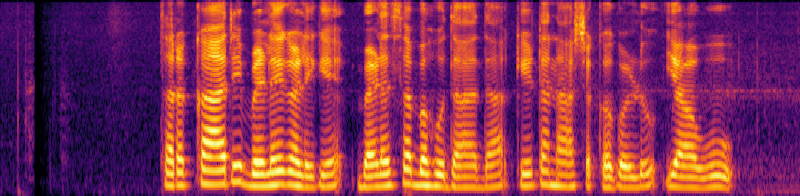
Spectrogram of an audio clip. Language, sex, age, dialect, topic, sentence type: Kannada, female, 36-40, Coastal/Dakshin, agriculture, question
